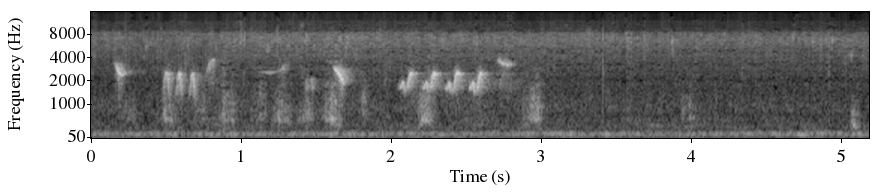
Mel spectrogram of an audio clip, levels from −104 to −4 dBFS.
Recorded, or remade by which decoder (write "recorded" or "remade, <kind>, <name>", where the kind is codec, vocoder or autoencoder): recorded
